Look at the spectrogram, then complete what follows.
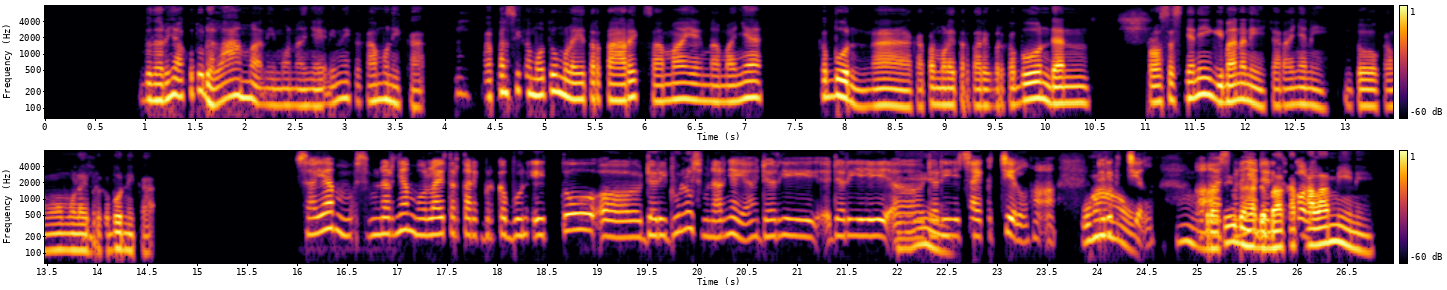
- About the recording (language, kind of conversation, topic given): Indonesian, podcast, Kenapa kamu tertarik mulai berkebun, dan bagaimana caranya?
- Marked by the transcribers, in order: none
